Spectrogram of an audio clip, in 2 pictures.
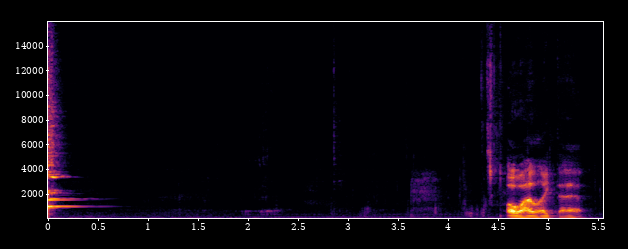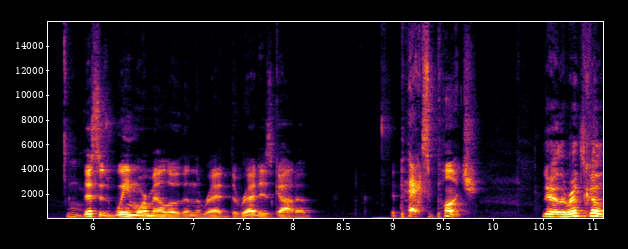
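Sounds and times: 
wine glasses clinking in a toast: 0:00.0 - 0:00.7
speech: 0:04.6 - 0:08.3, 0:09.0 - 0:09.9, 0:10.5 - 0:11.1.

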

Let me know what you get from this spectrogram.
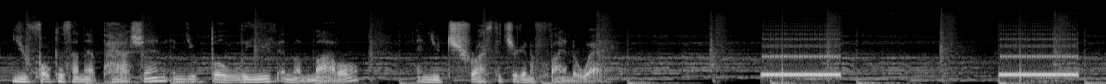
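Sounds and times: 
quiet music: 0:00.0 - 0:11.0
speech: 0:00.1 - 0:06.3
telephone ringing: 0:07.6 - 0:08.5, 0:10.0 - 0:10.9.

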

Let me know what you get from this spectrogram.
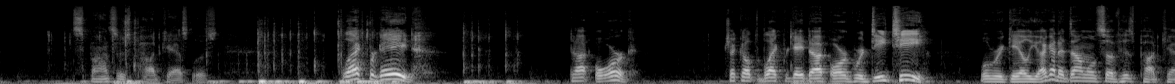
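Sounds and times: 
typing on a computer keyboard: 0:00.5 - 0:03.9, 0:04.6 - 0:05.3
speech: 0:00.7 - 0:02.4, 0:03.4 - 0:04.4, 0:05.7 - 0:06.4, 0:07.3 - 0:11.7.

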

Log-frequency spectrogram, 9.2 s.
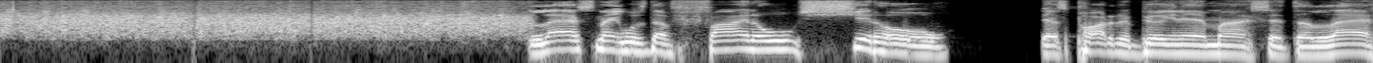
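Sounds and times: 
round of applause: 0:00.0 - 0:03.7
speech: 0:03.5 - 0:09.1.

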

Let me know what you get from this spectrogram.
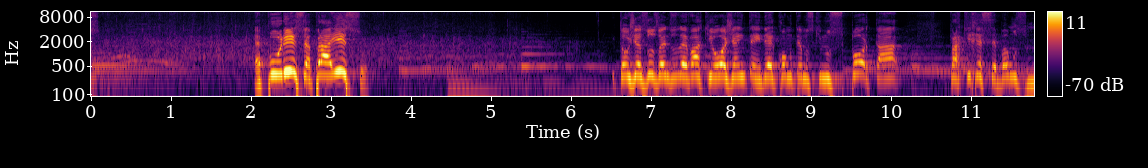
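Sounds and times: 
crowd applause: 0:00.0 - 0:05.9
speech: 0:02.0 - 0:03.6, 0:06.6 - 0:11.7.

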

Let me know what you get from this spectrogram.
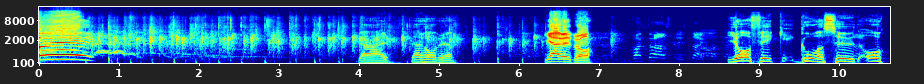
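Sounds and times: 
audience applause: 0:00.6 - 0:07.2
speech: 0:04.0 - 0:05.3, 0:06.3 - 0:10.6.

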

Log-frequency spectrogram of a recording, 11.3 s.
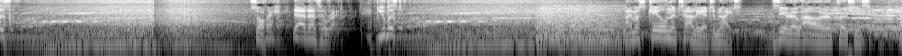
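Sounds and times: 
speech: 0:00.0 - 0:00.5, 0:03.2 - 0:05.6, 0:06.7 - 0:11.2
warm air hand dryer blowing: 0:00.0 - 0:03.2, 0:04.6 - 0:08.1.

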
